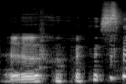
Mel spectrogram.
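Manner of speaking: drawn-out, rising question; amused, wondering echo. Acted. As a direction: stretch it upward with a laugh behind it. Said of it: "He's like".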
